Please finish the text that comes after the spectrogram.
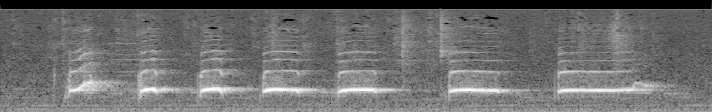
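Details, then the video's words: Zebra dove of the Bangkok type giving a tired-sounding song: six clear, steady coo notes at the same pitch, each under a second long, spaced at roughly half-second gaps, the last one slightly longer and trailing off. "perkutut bangkok suara lelah"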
